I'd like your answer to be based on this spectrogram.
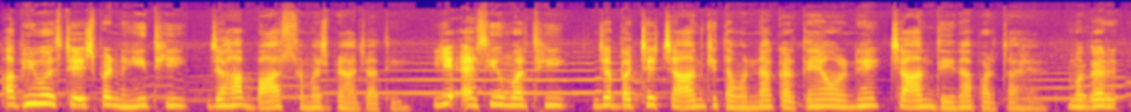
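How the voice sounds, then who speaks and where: A woman narrating an audio novel in a steady storytelling voice. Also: mid-range voice, moderate pace, hardly any pauses, music in the background. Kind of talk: scripted narration.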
